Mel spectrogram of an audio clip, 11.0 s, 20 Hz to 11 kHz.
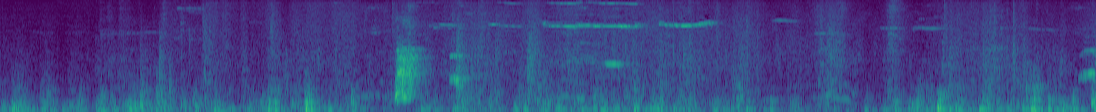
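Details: Female Dobermann puppy of good bloodline, born June 9, giving thin high whimpers and squeaky whines, a short burst near the middle and longer thin whines later, over steady low rumbling and knocking handling noises indoors.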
